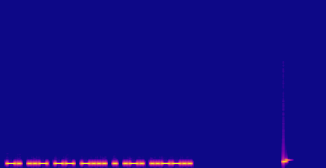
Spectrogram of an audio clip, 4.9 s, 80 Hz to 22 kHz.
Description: Morse code, heard as a keyed tone, about 32 wpm, 700 Hz. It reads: NUMBER?
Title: Sentences from Top 1000 Words - Review Part 1 - 30wpm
